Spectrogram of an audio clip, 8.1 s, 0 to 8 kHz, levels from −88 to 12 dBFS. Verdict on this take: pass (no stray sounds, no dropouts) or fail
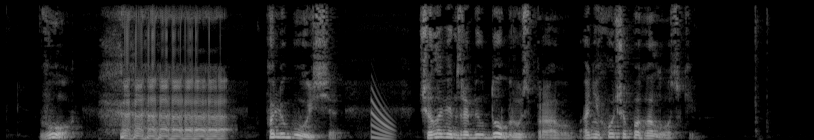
fail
